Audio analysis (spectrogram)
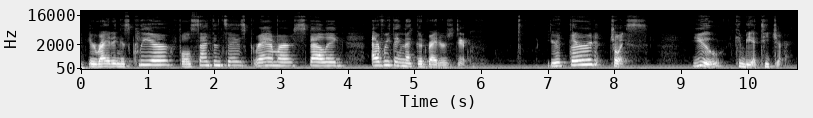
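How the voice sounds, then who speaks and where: A woman with a fairly high voice and very lively, swooping intonation. She talks like a schoolteacher guiding young students through a task, informal and encouraging, often putting questions straight to the listener. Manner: encouraging, instructional, with rhetorical questions; informal, addresses listeners directly. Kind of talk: explaining an assignment to young students.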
